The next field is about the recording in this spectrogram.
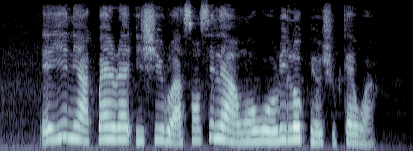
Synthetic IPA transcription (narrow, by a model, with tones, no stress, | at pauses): e˨jiː˨˦nĩ˧˦a˨k͡pɛ˦ɾɛ˦ʔi˧ʃi˧ɾo˨a˨sɔ̃˧si˦lɛ˦a˦˨w̃ɔ̃˧o˧wo˦o˧ɾi˦lo˦k͡pĩ˧o˧ʃu˨kɛ˦wa˨˦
